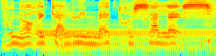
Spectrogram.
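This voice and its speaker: A woman's voice: deep voice, fairly even intonation, slow pace. A woman voicing a kindly, indulgent elderly lady rabbit in a children's cartoon. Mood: warmly generous. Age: older. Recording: loud music under the dialogue.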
